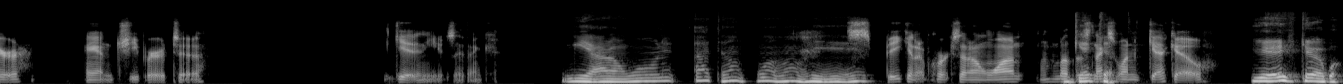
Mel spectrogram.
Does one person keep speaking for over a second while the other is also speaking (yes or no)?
no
